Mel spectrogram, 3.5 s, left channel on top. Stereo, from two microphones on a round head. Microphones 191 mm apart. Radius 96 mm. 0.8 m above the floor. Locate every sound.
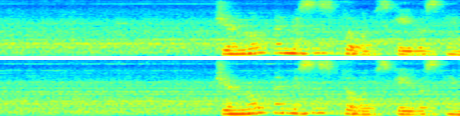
1.6 s a woman speaking: 10° right (ahead or behind), 0.8 m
